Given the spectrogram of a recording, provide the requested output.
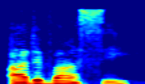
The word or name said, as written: adivasi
